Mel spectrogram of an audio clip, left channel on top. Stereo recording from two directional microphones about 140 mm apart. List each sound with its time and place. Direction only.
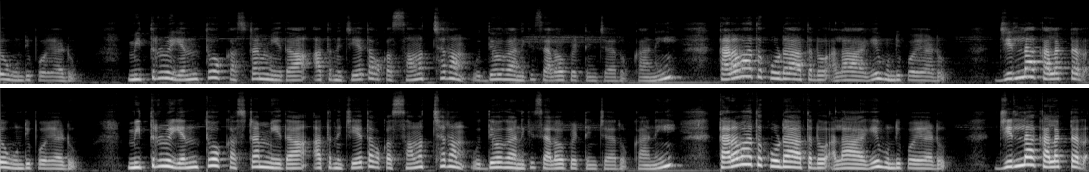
0.0 s speech: 45° right (ahead or behind)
